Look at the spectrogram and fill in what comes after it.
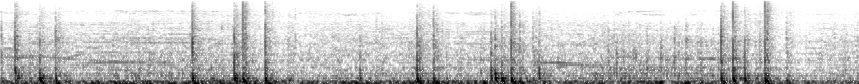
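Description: Aerial fireworks exploding, about ten sharp bangs at irregular spacing, some in quick pairs and triples, each trailing a short echo, over a steady low rumble.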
